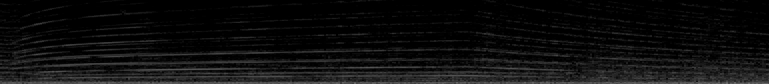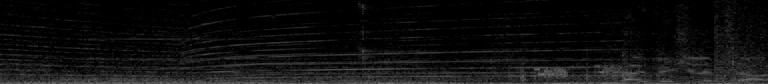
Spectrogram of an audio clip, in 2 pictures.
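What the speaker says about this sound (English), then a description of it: "Ambulance." A wailing ambulance siren in the video game Watch Dogs Legion rises and falls continuously, loud and near over a low engine rumble, with a voice briefly speaking underneath.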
